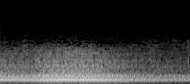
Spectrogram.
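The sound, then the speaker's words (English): A car drives past with a steady, low engine drone that swells slightly and then eases off, heard alone without voices. “He drove right past us.”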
